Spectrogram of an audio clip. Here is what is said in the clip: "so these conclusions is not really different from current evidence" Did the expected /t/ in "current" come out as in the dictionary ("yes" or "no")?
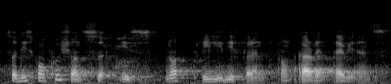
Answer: yes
